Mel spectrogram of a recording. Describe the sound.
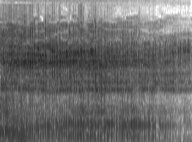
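A loud, gravelly roar held for about two seconds, a human voice imitating a bear, steady and rough before trailing off abruptly at the end.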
